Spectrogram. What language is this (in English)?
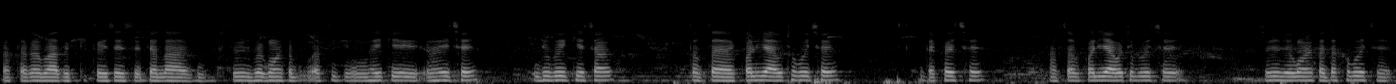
Maithili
